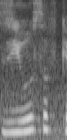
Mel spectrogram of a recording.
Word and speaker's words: Yusuf: Yes, it's Yusuf Karim. – Could you spell that for me? – Yes, it is Yusuf with Y-U-S-U-F and Karim is K-A-R-I-M.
